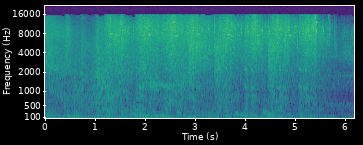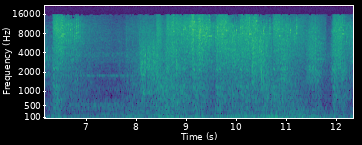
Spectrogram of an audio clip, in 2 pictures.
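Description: Magic spells whoosh and crackle in a video game battle.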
